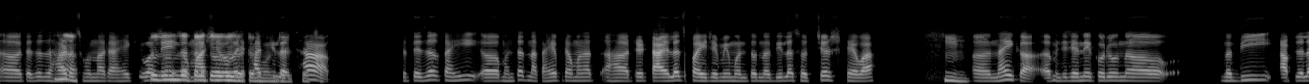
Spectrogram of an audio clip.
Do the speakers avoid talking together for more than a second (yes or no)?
no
